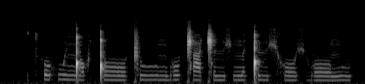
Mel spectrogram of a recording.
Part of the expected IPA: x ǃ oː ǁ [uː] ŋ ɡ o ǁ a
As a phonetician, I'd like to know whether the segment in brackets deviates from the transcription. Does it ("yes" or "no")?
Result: no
